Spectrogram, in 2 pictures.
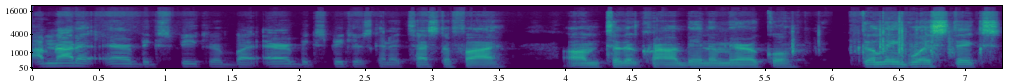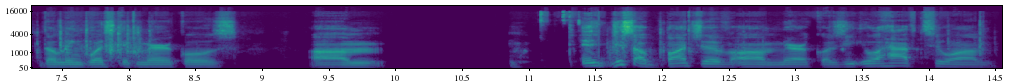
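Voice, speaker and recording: A man's voice: fairly low pitch, fairly even intonation, normal speed, background noise. A man debating religion who hesitates, stumbles over his words and gets defensive when pressed. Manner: hesitant, many fillers and restarts, defensive.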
